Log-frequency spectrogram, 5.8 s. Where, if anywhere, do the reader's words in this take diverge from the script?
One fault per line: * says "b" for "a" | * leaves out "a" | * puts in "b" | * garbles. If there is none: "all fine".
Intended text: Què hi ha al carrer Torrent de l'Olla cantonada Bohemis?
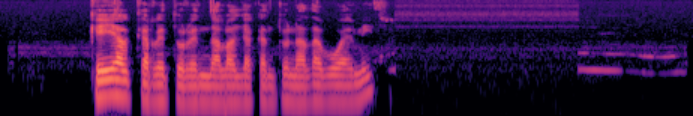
all fine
